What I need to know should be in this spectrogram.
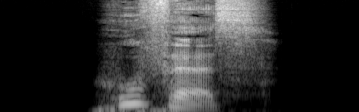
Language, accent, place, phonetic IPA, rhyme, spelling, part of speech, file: German, Germany, Berlin, [ˈhuːfəs], -uːfəs, Hufes, noun, De-Hufes.ogg
- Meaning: genitive singular of Huf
